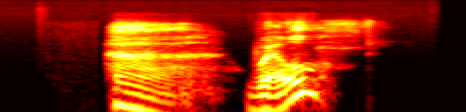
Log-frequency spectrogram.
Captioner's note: sigh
